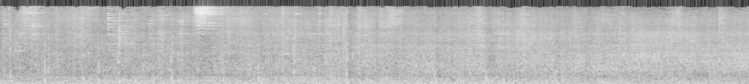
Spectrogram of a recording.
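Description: Diesel switcher locomotive pulling a caboose and passenger coaches past close by, then moving away: a steady engine rumble mixed with the clack of wheels over rail joints.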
